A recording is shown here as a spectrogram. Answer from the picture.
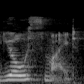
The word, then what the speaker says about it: Yosemite: 啊，它叫 Yosemite，Yosemite，可是你看它的拼，你会觉得它是念 Yosemite，不然就 Yosemite，它是念 Yosemite，就是蛮优胜美地国家公园。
